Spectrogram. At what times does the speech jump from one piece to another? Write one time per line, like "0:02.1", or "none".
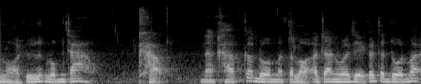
none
